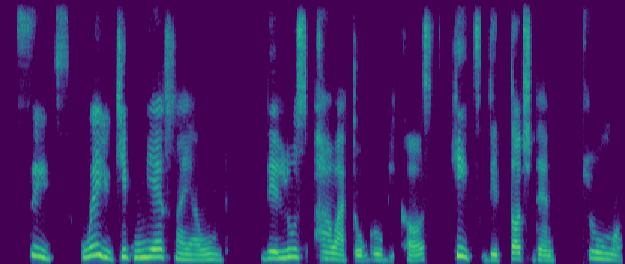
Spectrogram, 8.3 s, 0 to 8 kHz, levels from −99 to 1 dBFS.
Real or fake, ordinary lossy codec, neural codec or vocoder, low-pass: fake; none; codec, 16 kHz, 4 kbps, X-Codec, HuBERT features, trained on balanced general audio; none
